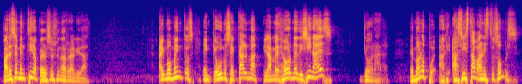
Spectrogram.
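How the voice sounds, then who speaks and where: A man's voice: fairly high pitch, very animated, moderate pace. A man preaching a sermon in church, emphatic and repetitive, often addressing his listeners as brother. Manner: emphatic, repeats phrases, addresses "hermano".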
